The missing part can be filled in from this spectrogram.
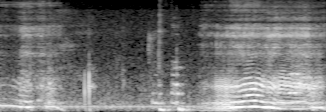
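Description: Low, rattling snores during sleep breathing, with quieter breaths between them. Snoring.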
